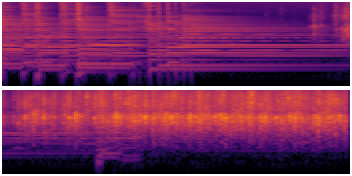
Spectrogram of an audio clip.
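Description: Acoustic guitar playing the closing notes of a folk song, ending on a chord left to ring out. About three seconds in, the audience breaks into applause, which continues as the chord fades.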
